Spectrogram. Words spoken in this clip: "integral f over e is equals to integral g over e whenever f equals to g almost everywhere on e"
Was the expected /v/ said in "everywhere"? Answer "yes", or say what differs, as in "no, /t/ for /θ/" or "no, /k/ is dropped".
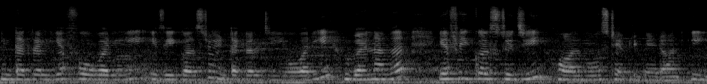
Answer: no, /p/ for /v/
